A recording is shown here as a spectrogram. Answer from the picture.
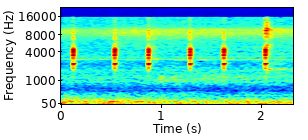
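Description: Low, steady rumble of a car heard inside the cabin, with a turn indicator ticking evenly at about three ticks a second.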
